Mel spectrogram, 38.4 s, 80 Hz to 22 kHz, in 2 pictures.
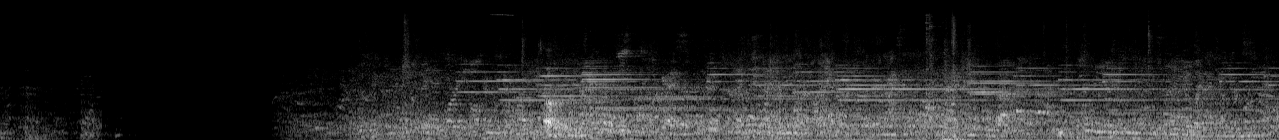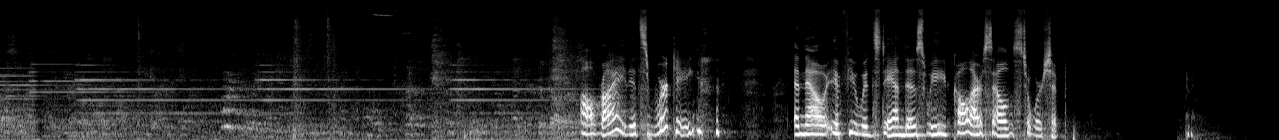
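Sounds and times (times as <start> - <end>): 
murmur of many people chatting and greeting one another: 4.1 - 35.2
bright chimes ringing to end greeting time at a worship service: 6.8 - 30.6
speech: 27.9 - 29.9, 31.1 - 35.2.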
